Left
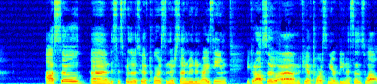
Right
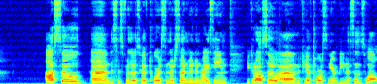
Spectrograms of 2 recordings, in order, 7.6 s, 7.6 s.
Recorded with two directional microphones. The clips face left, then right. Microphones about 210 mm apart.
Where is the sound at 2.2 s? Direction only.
35° left (ahead or behind).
